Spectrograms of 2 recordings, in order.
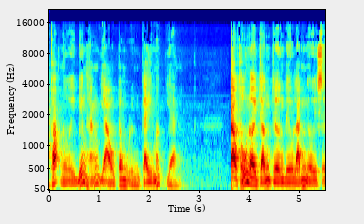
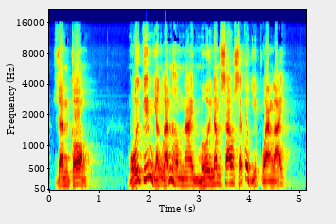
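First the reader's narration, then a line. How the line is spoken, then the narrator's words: Shocked, hateful hiss. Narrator (Vietnamese): Truy Hồn Trảo kinh mạc thất sắc, ánh mắt lóe ra sự hận thù, cắn môi rít tiếng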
